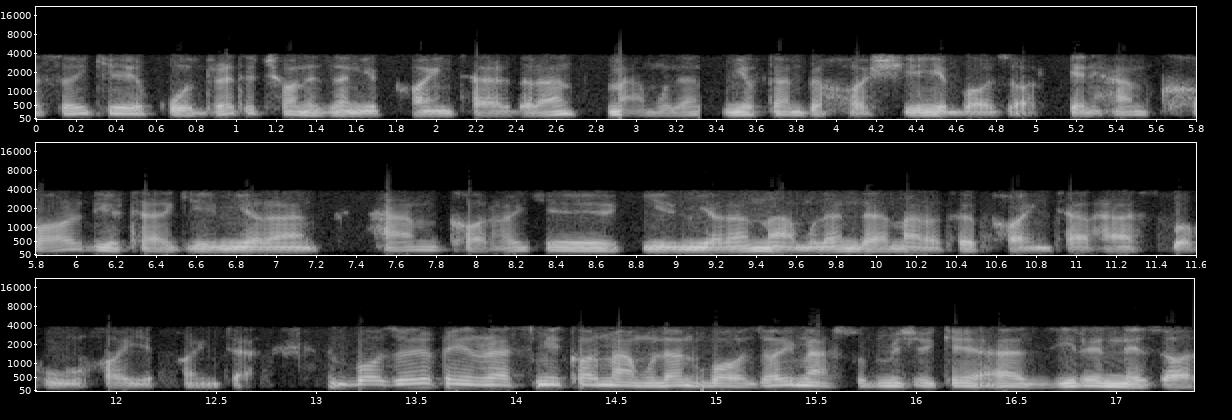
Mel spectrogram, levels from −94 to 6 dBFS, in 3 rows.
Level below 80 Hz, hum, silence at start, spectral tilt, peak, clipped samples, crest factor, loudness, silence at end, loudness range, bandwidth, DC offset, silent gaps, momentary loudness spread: -68 dBFS; none; 0 s; -5 dB/octave; -6 dBFS; under 0.1%; 16 dB; -23 LUFS; 0 s; 4 LU; 4 kHz; under 0.1%; none; 8 LU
